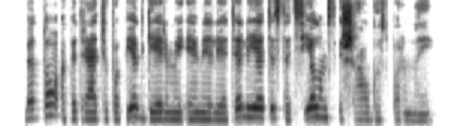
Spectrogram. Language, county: Lithuanian, Vilnius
